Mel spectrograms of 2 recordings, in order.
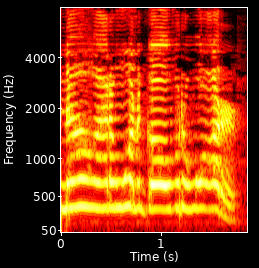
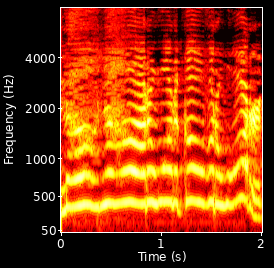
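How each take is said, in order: First: High-pitched panicked no, retelling a terrified scream; reliving the fear of being carried over water; mock panicked scream. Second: Much higher, desperate pleading no; panicked screaming. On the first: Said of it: "So I'm screaming". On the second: Retold or imitated. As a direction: squeal it like someone terrified of sharks. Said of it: "I'm screaming".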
